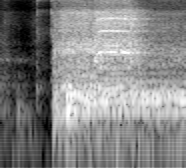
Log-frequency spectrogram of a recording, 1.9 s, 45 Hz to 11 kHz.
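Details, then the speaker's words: 2020-on Honda Fireblade RR-R SP, keyless, at power-on before starting: silence then sudden buzzy electric-motor whirr with tonal sweeps; exhaust valve servo doing its normal self-test cycle. "horrendous noise from the exhaust Servo and let's see if it'll fire up"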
